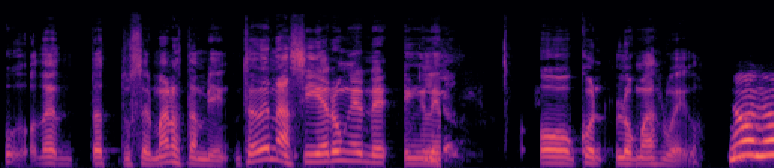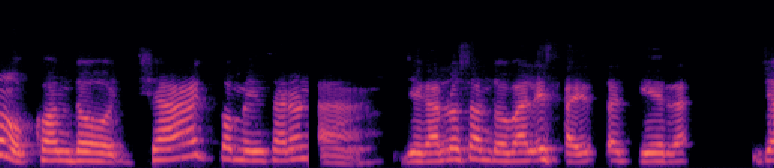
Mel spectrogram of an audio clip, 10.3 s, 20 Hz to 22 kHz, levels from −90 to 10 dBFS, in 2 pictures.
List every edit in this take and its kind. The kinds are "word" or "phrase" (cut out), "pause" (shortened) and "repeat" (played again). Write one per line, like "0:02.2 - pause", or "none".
0:02.9 - word
0:04.2 - word
0:04.8 - pause
0:07.2 - word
